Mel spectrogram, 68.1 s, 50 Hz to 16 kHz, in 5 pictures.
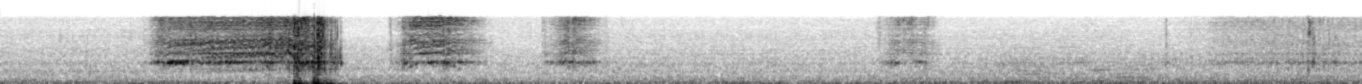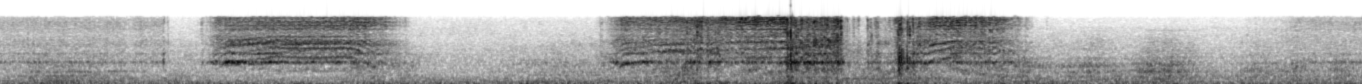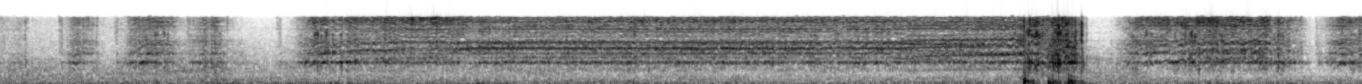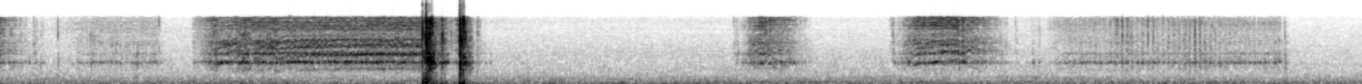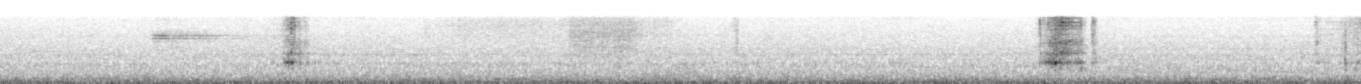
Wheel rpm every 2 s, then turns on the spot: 40, 90, 20, 0, 10, 0, 30, 40, 90, 20, 140, 80, 0, 20, 30, 130, 160, 160, 140, 110, 30, 80, 90, 0, 30, 30, 20, 0, 0, 0, 0, 0, 0, 0.
12-14 40-42 50-54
